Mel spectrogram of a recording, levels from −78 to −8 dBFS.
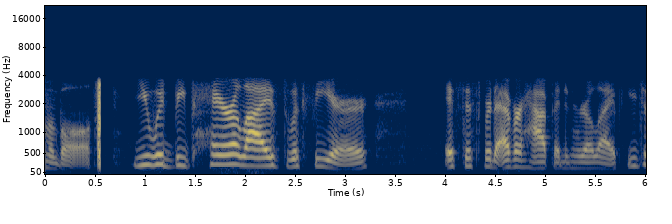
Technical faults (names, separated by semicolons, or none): wireless microphone squelch dropout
